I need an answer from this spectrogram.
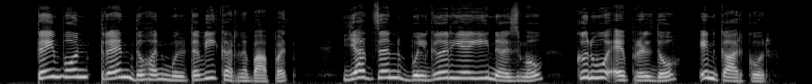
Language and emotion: Kashmiri, neutral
